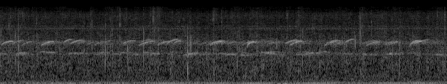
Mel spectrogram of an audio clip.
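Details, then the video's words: Coqui frogs on Hawaii's Big Island calling through rain; clear upswept high notes paired with lower short notes, roughly two or three calls per second, with rain hiss and drip clicks behind. "Tropical Rain & Coqui"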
